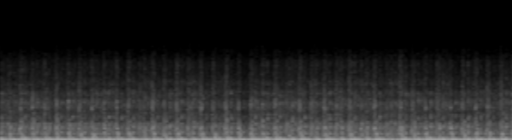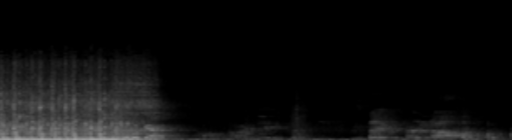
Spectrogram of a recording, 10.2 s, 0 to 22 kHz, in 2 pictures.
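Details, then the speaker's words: 1966 Plymouth Fury V8 (swapped engine, 62K miles), first start on temporary fuel supply: catches and runs loud with uneven, lumpy beat about six seconds then cuts off; sounds like a misfire, cause unknown. "give it a little gas. Thanks so much. It sounds like it's missing."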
